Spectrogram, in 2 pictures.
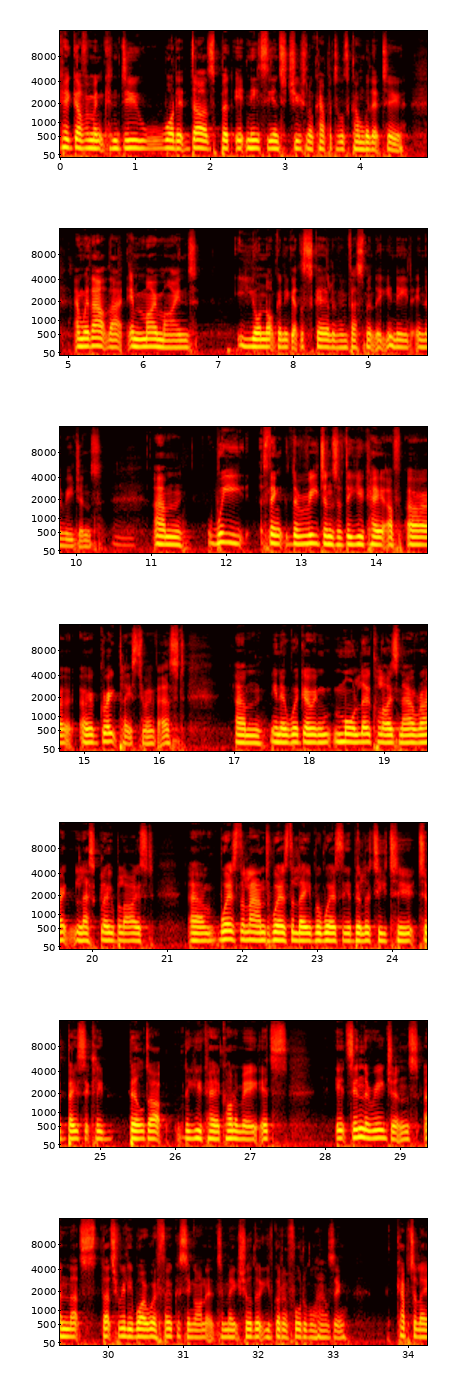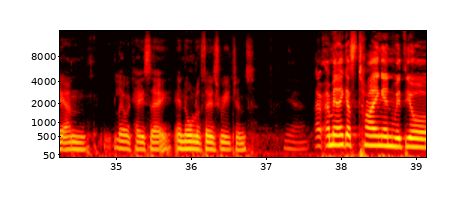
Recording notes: Recorded live at EG’s pavilion out at MIPIM this March.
